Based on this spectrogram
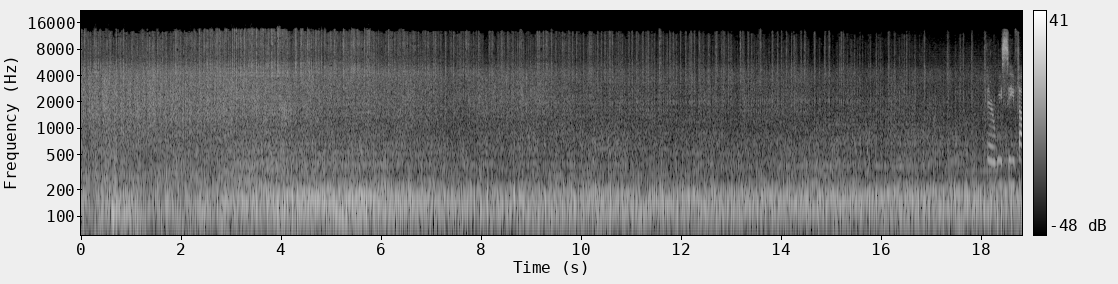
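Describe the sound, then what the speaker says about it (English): Falcon 9 rocket lifting off from Cape Canaveral Space Force Station, a loud, steady low rumbling roar that holds for the whole stretch, with some commentary mixed in under it. "There we see Falcon 9 has successfully lifted off from Cape Canaveral Space Force Station"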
